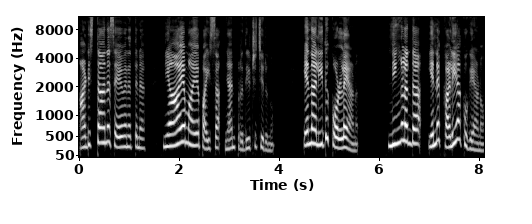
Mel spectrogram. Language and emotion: Malayalam, angry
